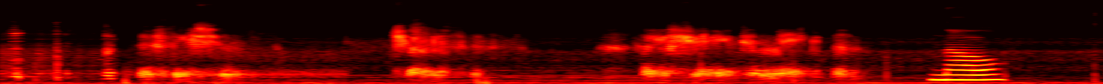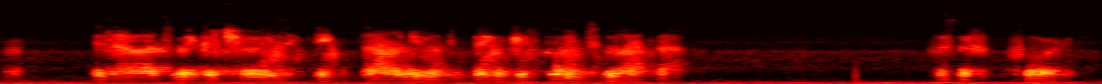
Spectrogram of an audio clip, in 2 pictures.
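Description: A young woman talks calmly into a close microphone.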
